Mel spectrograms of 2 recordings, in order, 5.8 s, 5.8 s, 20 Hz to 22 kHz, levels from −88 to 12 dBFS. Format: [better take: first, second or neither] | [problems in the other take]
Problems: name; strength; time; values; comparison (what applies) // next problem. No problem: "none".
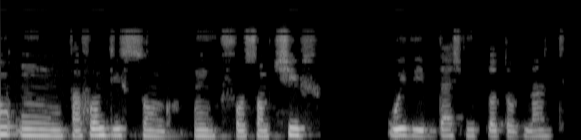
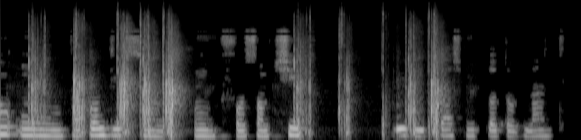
first | noise reduction (neural mask model RNNoise)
